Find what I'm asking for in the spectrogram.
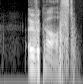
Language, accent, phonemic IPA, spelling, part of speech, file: English, UK, /ˈəʊvəˌkɑːst/, overcast, noun / adjective, En-uk-overcast.ogg
- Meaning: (noun) 1. A cloud covering all of the sky from horizon to horizon 2. An outcast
